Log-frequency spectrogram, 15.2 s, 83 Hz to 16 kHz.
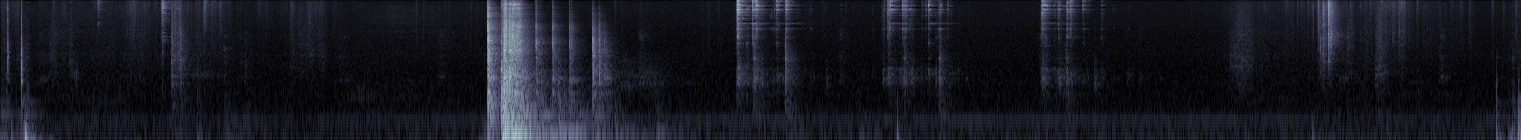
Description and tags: ZOOM0004-1 door downstairs
Recorded for STBB491, see pack description for link.
Shut the door downstairs at my inlaws. Keys were on the door and I gave them a slight jingle after shutting the door.
Recorded with a Zoom H1 internal mics fitted with windshield, 03-Aug-2016.
close, heavy-door, key, keychain, shut, slam, wooden-door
